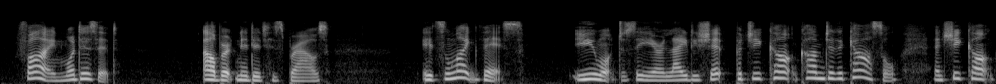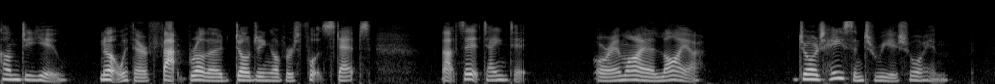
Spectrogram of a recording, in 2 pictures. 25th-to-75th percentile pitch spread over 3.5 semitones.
Yes: average, 4.5 semitones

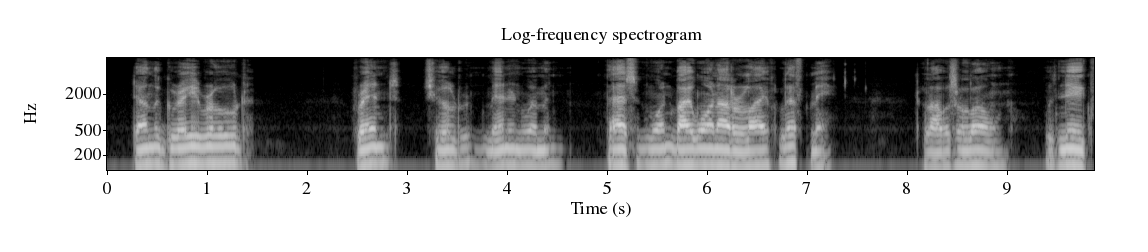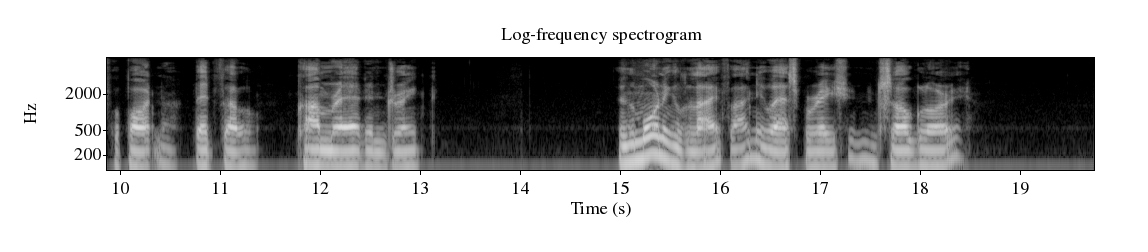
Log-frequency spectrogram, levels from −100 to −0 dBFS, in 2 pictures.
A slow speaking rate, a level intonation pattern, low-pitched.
Yes: slow, 130 wpm; narrow, 1.8 semitones; low, 120 Hz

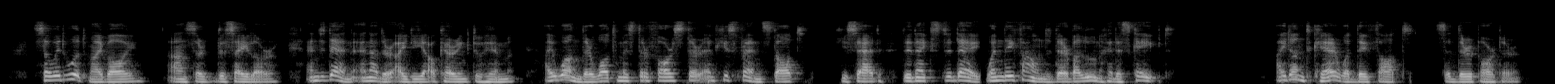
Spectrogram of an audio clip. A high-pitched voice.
No: low, 135 Hz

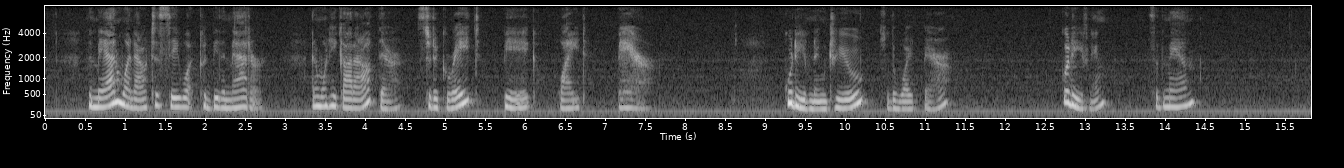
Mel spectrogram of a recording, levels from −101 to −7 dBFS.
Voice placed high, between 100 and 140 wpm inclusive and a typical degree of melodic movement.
Yes: high, 195 Hz; slow, 135 wpm; average, 3.6 semitones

